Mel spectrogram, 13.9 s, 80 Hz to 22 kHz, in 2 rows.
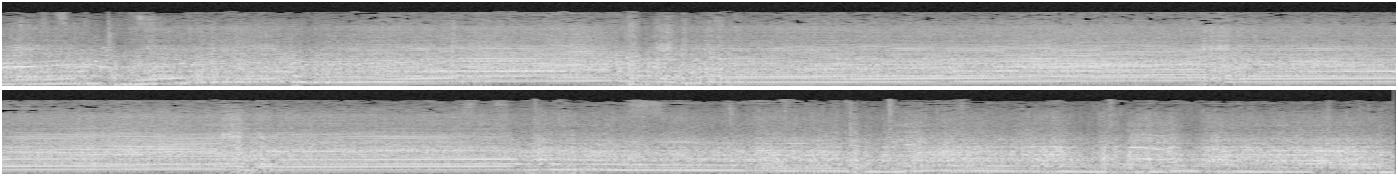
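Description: Opel Kadett E GSI 16V rally car's four-cylinder 16-valve engine heard from inside the cabin, accelerating hard up through the gears: the revs climb and drop sharply at three upshifts about three seconds apart. They then hold briefly and fall away as the car slows, with a couple of short blips on the downshifts near the end.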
